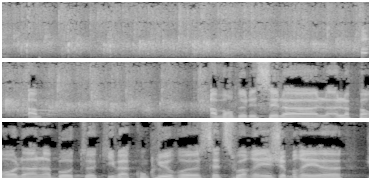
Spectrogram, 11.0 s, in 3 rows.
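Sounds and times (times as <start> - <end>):
audience applause: 0.0 - 6.8
speech: 3.6 - 4.3, 5.8 - 11.0.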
